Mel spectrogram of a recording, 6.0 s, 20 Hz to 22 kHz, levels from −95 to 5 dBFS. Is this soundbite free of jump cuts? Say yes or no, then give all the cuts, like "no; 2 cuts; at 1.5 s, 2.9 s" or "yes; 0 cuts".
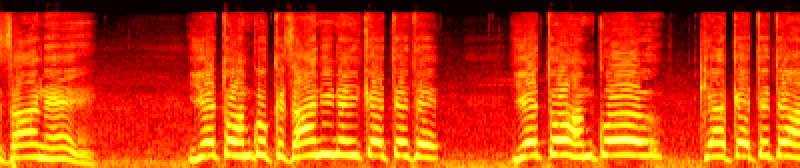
yes; 0 cuts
